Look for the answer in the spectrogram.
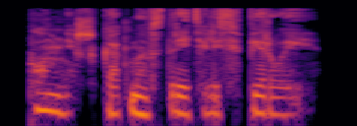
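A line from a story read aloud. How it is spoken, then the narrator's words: Whisper. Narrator (Russian): прошептала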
